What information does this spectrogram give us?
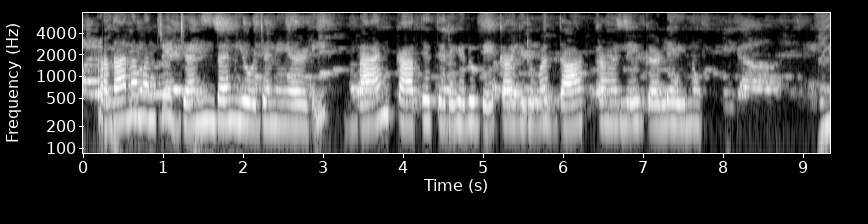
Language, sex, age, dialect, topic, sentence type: Kannada, female, 18-24, Mysore Kannada, banking, question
